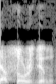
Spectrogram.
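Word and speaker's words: осуждён: Для меня Сталин может быть осужден, это я говорю как юрист, да, и даже ударение правильное поставил, по двум статьям.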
